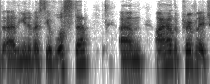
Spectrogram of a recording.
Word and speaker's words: Worcester: my university uh and he was going warcaster work at warcaster and i i said it's worcester and this guy looked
